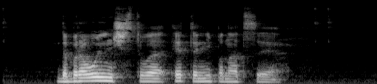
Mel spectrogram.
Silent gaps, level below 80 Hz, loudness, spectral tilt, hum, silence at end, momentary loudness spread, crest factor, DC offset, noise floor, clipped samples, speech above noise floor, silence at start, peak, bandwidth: none; -54 dBFS; -16 LUFS; -5.5 dB/octave; none; 0.95 s; 15 LU; 16 dB; under 0.1%; -58 dBFS; under 0.1%; 43 dB; 0.55 s; -2 dBFS; 15 kHz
